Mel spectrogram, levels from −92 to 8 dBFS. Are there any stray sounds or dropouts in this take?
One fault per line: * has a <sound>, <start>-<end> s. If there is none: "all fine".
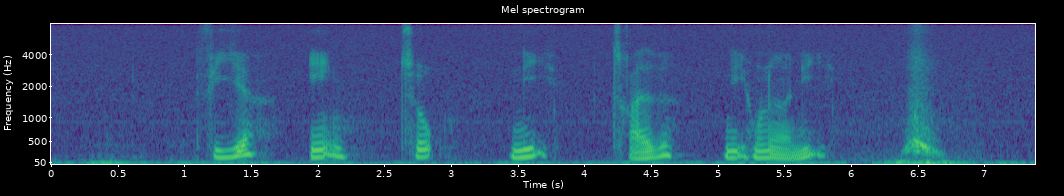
* has a whoosh, 6.2-7.0 s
